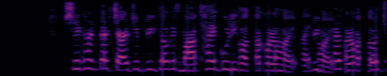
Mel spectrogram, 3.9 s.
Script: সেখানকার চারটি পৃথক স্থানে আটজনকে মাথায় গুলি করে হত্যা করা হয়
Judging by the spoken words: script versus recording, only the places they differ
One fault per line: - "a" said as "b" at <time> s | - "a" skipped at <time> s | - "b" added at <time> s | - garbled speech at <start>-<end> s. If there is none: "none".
- "স্থানে আটজনকে" skipped at 1.7 s
- "করে" skipped at 2.4 s
- garbled speech at 3.0-3.9 s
